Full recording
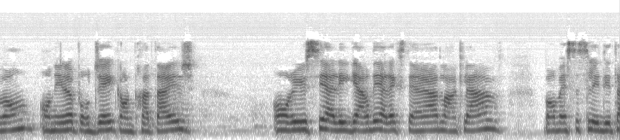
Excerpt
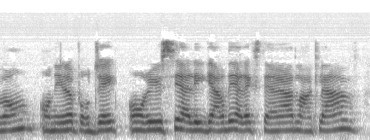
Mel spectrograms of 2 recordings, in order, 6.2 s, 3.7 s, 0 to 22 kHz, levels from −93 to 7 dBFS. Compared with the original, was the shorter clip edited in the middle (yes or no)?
yes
